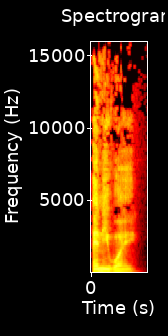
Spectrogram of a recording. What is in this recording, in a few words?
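"anyway", British English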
